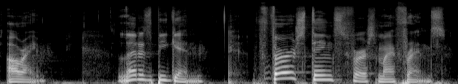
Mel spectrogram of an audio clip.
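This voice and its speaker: Slightly high-voiced male math teacher, sore throat. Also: huge pitch swings, takes it slowly, creaky, a little mellow, no echo, studio quality. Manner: chatty, addresses listeners as friends, step-by-step explaining. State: sore throat, pained to talk after a blow to the throat. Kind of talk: informal tutorial on math problems.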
